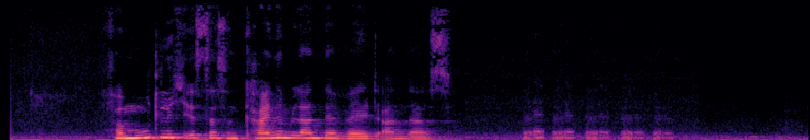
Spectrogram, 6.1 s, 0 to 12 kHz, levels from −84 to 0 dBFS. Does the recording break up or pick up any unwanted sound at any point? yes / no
yes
